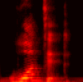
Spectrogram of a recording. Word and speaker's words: wanted: So we pronounce the past tense with id. Example, what finishes with the sound t, t. And then the pronunciation in past tense would be wanted.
